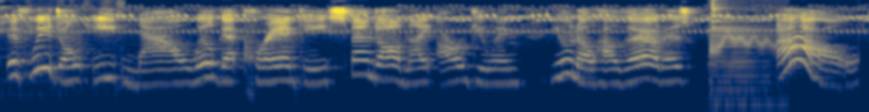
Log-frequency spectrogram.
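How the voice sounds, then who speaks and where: Put-on character voice at a fairly high pitch, very slow pace, clear background noise. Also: hardly any pauses. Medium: read story. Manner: snarling, growling.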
